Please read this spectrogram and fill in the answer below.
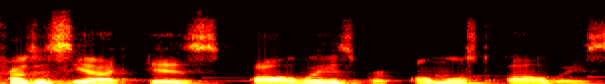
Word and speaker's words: prausnitzii: how do you actually pronounce it? F. privati? What is it? Prausnitzii. Prausnitzii, yeah.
